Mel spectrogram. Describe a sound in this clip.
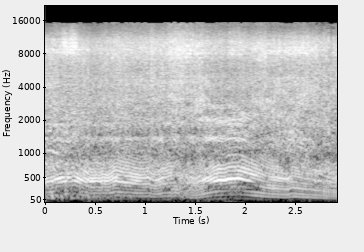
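Another dirt bike engine roars up a slope.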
